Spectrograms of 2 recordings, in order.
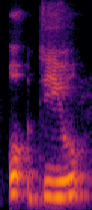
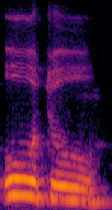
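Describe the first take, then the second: First: Two glottal stops come in a row, the second vowelless. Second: One glottal stop is followed by a long vowel. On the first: This is the older underlying form. "لم يكونوا ينطقون همزتين متتاليتين ثانيهما ساكنة" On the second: This is the form actually used. "أبدلوا الهمزة الساكنة حرف مد"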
